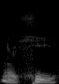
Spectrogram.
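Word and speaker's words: 日: He would be one way of pronouncing it. Would be like, there's different ways of pronouncing it, but it represents the sun.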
